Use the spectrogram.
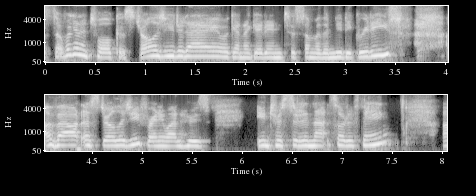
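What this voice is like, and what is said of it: Australian accent. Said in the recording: “quite obviously from my accent, I'm from Australia”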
